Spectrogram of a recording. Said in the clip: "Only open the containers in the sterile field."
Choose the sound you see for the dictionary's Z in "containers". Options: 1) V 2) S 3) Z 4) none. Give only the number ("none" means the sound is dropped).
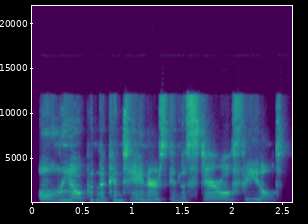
3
